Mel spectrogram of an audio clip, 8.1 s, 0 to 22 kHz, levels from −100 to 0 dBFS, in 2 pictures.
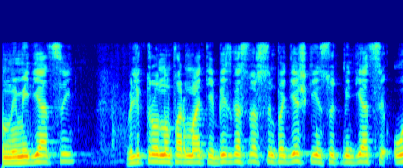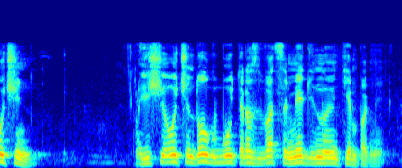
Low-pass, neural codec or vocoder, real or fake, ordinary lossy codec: none; none; real; none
